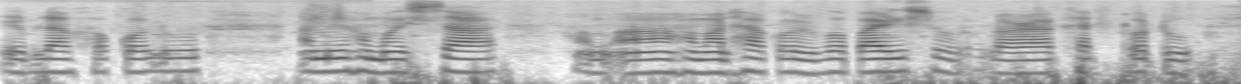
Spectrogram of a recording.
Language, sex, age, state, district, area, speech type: Assamese, female, 30-45, Assam, Charaideo, rural, spontaneous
